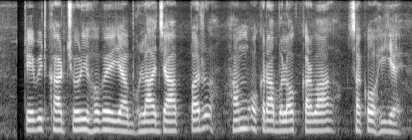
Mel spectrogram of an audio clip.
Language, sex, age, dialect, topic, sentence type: Magahi, male, 56-60, Southern, banking, statement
